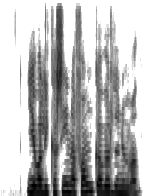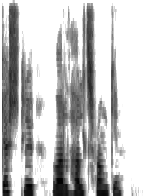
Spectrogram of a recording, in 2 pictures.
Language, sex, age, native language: Icelandic, female, 11, Icelandic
